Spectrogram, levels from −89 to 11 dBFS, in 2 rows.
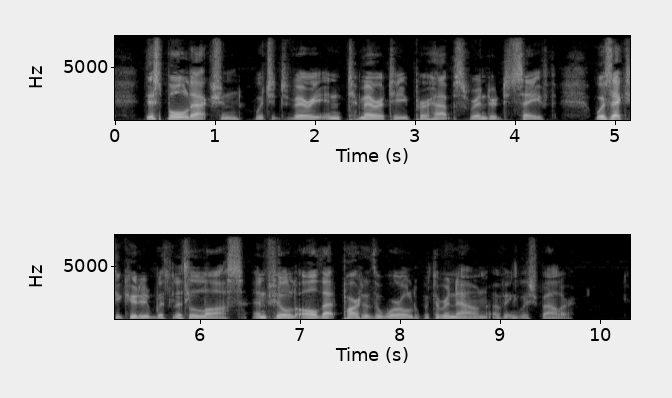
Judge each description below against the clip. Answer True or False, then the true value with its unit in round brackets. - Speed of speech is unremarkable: True (170 wpm)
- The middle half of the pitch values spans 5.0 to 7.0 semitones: False (4.2 semitones)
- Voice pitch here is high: False (115 Hz)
